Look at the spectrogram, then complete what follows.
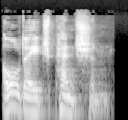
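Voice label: "old-age pension", British English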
